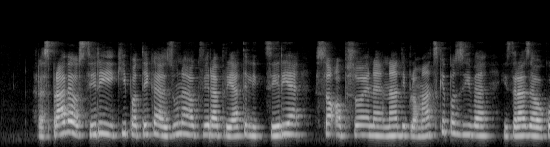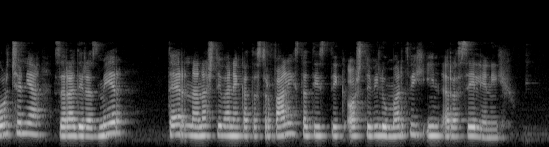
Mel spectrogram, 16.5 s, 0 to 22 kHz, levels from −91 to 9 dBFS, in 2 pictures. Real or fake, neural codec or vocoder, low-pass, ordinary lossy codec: real; none; none; none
